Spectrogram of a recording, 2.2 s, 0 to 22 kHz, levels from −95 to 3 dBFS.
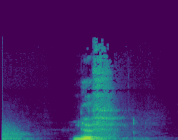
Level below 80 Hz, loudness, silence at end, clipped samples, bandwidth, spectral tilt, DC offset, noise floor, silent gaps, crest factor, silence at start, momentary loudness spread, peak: -70 dBFS; -21 LUFS; 0.75 s; under 0.1%; 16 kHz; -5 dB/octave; under 0.1%; -68 dBFS; none; 20 dB; 0.05 s; 23 LU; -4 dBFS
